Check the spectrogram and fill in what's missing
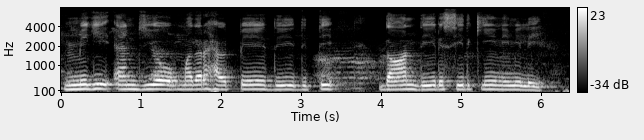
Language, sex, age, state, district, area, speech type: Dogri, male, 18-30, Jammu and Kashmir, Kathua, rural, read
